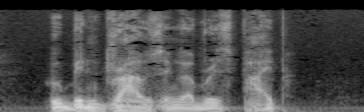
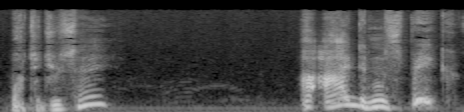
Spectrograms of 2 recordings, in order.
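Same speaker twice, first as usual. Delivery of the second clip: put-on child's voice; 11 semitones higher than usual. Children speak in story.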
